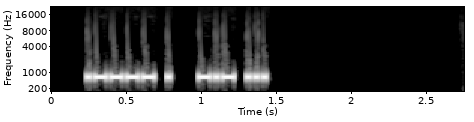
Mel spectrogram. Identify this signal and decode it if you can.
Morse code, heard as a keyed tone, about 46 wpm, 700 Hz. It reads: 1E KS
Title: Field Day Exchanges - 45wpm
